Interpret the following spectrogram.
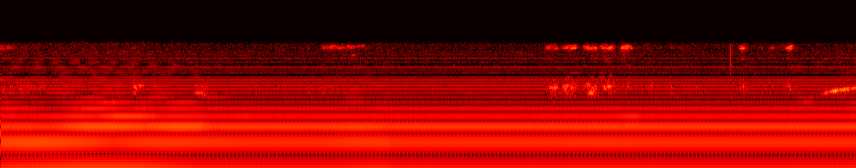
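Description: Steady electrical mains hum, a buzzing drone of many fixed tones at an even level, picked up by a security camera's audio.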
